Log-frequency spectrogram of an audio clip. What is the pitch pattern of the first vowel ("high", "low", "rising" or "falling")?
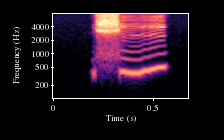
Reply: rising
